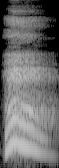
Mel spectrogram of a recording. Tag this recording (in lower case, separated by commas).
respiratory sounds, human voice, breathing, gasp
